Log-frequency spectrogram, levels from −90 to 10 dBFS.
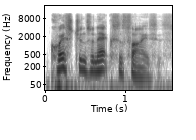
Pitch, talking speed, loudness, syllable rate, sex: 130 Hz, 115 wpm, -18 LUFS, 4.8 syllables/s, male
